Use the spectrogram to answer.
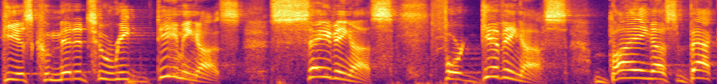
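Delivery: high-pitched, drawn-out preaching phrases; emphatic preaching. Real, not acted. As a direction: preach it slowly, stretching each promise.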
